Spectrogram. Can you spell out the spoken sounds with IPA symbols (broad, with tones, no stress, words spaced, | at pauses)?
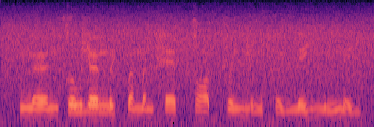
ŋœː˨˧n ko˥wjœː˥ŋɵ˥ɥ pɐ˧mɐ˨nhɛː˨p̚ kɔː˧t̚fɵ˥njʊ˨˥ŋ hɵ˨˧ɥ n̪e˨˥j mɪ˨˥ŋn̪e˨j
